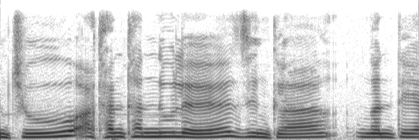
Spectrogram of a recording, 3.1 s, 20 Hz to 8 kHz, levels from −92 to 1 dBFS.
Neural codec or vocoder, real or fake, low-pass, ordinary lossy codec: none; real; 7.2 kHz; none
